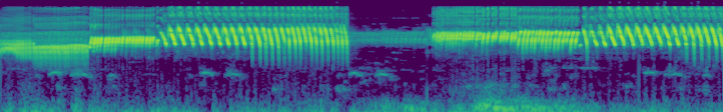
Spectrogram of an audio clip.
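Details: Belgian canary singing to teach caged canaries: a low whistled phrase climbs into buzzy rolls and long rapid trills of falling notes, broken by a short quiet gap, with faint talking.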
